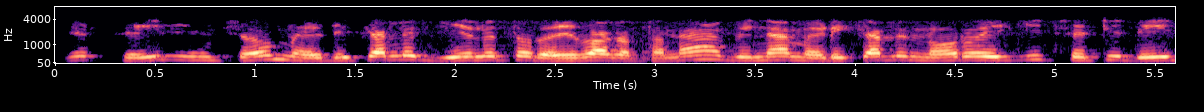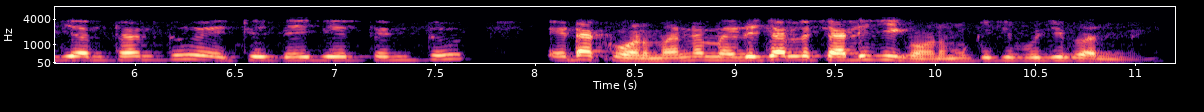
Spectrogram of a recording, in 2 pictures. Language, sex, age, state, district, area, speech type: Odia, male, 30-45, Odisha, Sambalpur, rural, conversation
